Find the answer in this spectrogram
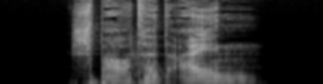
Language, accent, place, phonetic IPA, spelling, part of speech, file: German, Germany, Berlin, [ˌʃpaːɐ̯tət ˈaɪ̯n], spartet ein, verb, De-spartet ein.ogg
- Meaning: inflection of einsparen: 1. second-person plural preterite 2. second-person plural subjunctive II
